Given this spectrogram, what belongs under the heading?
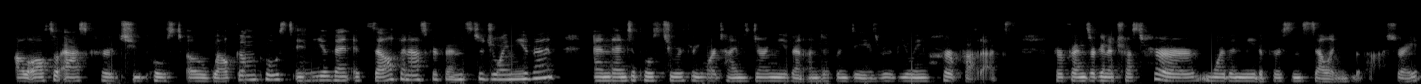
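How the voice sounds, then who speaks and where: Speaking at a fairly quick pace, a woman has a fairly low pitch. Her pitch varies in an ordinary way. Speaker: direct sales consultant. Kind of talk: training talk. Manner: fast; casual, filler-heavy.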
